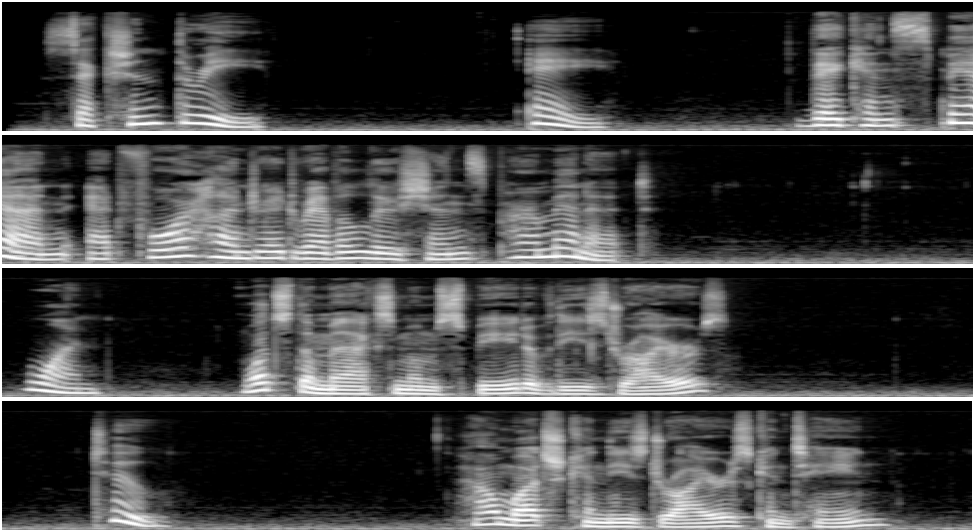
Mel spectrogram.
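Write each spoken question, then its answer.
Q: They can spin at 400 revolutions per minute.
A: 1: What's the maximum speed of these dryers?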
